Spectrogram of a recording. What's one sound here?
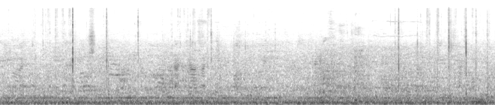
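Cards are shuffled in hands with soft flicking.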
